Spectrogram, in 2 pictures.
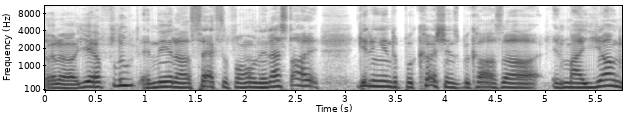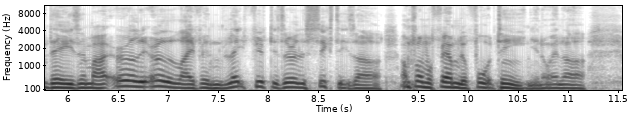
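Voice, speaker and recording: A man speaks in a high voice with a Memphis accent and ordinary pitch variation. His pace is fairly quick, with hardly any pauses. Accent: Southern US (Memphis). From Memphis, Tennessee, US South. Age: 60s. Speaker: musician. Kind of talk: radio interview.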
